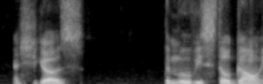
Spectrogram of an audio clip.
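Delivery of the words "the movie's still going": put-on bone-dry, flat, expressionless deadpan. Retell how a lady in the movie looked over and answered you, imitating a deadpan lady. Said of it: "the lady just deadpan looks over".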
